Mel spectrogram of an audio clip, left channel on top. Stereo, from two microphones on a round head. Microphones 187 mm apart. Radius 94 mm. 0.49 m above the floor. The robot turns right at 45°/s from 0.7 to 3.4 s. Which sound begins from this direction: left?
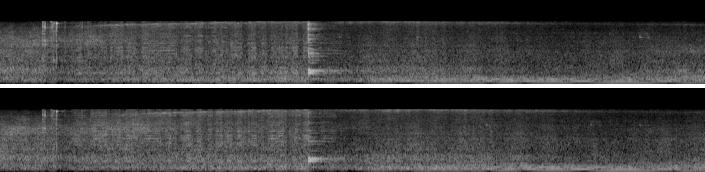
A cowbell, at 3.1 s.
